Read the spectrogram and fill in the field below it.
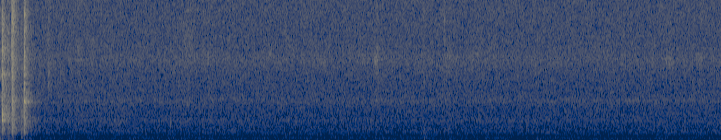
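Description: Small metal pieces click softly as hands handle them.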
